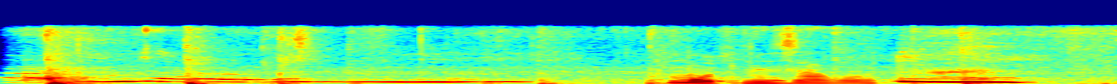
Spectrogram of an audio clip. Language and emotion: Russian, neutral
